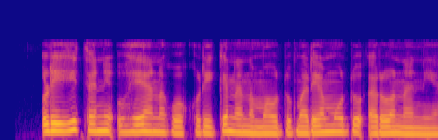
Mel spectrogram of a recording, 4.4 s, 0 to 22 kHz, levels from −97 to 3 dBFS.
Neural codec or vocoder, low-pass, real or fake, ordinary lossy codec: none; 7.2 kHz; real; none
